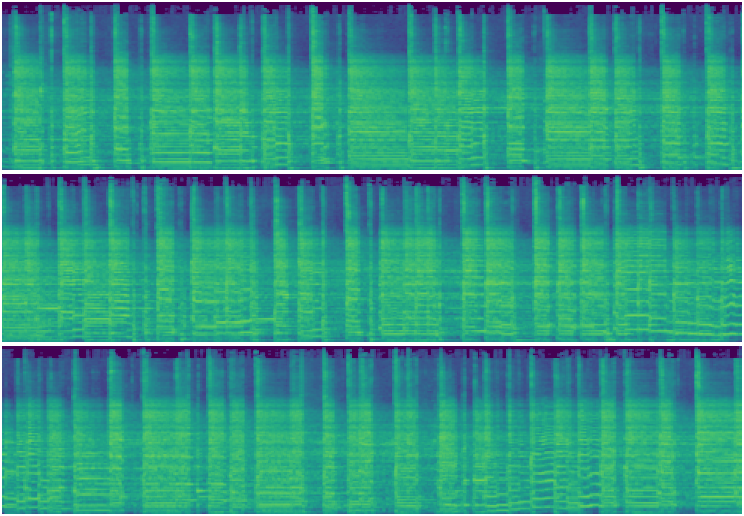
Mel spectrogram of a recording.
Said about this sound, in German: Machen wir direkt Zerre? Ja. Zerre.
